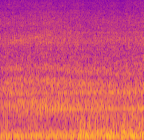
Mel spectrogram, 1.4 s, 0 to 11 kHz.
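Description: A tractor engine revs steadily at about 2000 RPM, driving a rotary tiller rotavator in a Sonalika DI 60 versus Ford 3630 contest. The drone is loud and close, a constant heavy rumble with no voices.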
